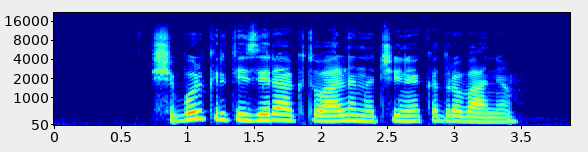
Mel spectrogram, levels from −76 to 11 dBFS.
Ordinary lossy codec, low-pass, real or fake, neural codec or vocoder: none; 19.8 kHz; real; none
